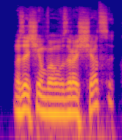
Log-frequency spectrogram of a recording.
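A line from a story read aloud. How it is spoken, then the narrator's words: Snorted. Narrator (Russian): хмыкнул Фрундорог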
